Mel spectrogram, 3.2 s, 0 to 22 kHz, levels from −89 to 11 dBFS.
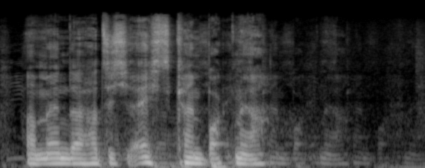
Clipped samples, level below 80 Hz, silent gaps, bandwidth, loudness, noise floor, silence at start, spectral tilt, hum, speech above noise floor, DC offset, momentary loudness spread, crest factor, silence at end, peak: under 0.1%; -40 dBFS; none; 16 kHz; -21 LUFS; -51 dBFS; 0.2 s; -4.5 dB/octave; none; 30 dB; under 0.1%; 5 LU; 18 dB; 0.65 s; -6 dBFS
